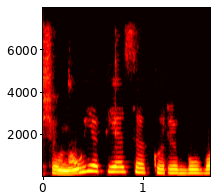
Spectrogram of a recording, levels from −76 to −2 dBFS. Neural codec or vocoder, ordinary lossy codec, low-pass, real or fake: vocoder, 44.1 kHz, 128 mel bands every 512 samples, BigVGAN v2; Opus, 64 kbps; 7.2 kHz; fake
